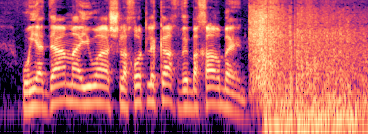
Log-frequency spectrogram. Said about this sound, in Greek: Ακούμε συνεχώς τον ήχο του πυροβολικού όπως και τις εκρήξεις.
